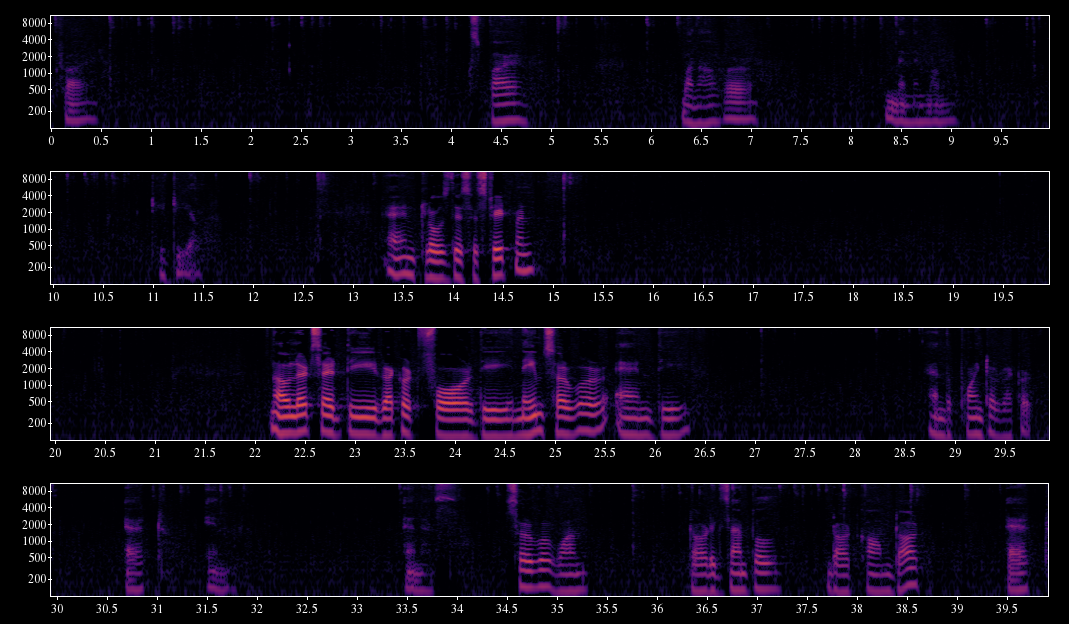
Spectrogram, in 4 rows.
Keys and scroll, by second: 1.4 Tab, 2.5 Tab, 4.0 space, 6.7 space.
